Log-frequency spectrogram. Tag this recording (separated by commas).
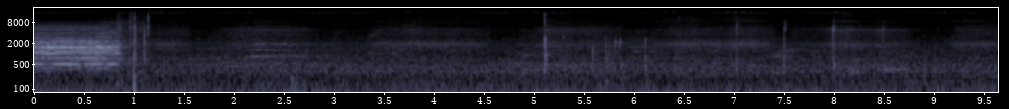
Music, Television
